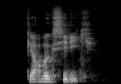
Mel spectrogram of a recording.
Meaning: carboxylic
- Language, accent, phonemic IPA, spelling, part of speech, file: French, France, /kaʁ.bɔk.si.lik/, carboxylique, adjective, LL-Q150 (fra)-carboxylique.wav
